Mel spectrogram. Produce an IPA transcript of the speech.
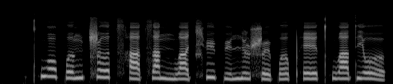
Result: t̪ʰ w ɔ˥˩ p ɤ˧˥ ŋ ʈ͡ʂ ɤ˥ t͡sʰ ä˨˩ t͡s a˥˩ n n̪ w ä˨˩ t͡ɕʰ y˥˩ p y˧˥ n̪ y˧˥ ʂ ɻ̩˨˩ p ɤ˥ pʰ e˥ ɪ̯ t̪ʰ w ä˥ t̪ j o˥˩ ʊ̯

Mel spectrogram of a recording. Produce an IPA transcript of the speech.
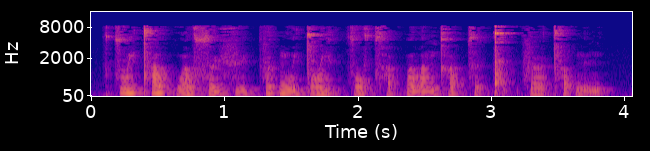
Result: t͡s uː˥ j t̪ʰ ɐ˥ w kʷ aː˨ w s ɵ˧ ɥ f yː˨˥ t̚ f ɵ˥ t̚ n̪ uː˨˩ j t̪ ɔː˨˥ j ɪ˥ k̚ s o˨˩ w t͡sʰ ɐ˨˥ k̚ p ɐ˥ w ɐ˥ ŋ kʰ ɐ˧ p̚ s ɵ˨˥ t̚ kʷʰ ɐ˨ k̚ f œː˧ t̪ʰ ɐ˧ p̚ n̪ ɪ˨ ŋ

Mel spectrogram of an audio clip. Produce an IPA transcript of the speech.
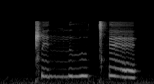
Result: ǁ e ŋ n ɯː ǀʰ ɛ

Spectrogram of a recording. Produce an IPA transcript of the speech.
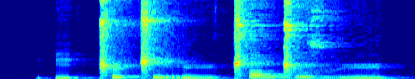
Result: ʔ i ʔ ǁ ø ǁ i r yː ǁʰ ɑ̃ ɡ͡ǁ o z v yː

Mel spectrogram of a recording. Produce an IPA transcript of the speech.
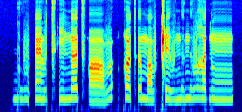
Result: ɡ ṳ˨ v ʔ ɛ̃˨ v t͡sʼ ĩ˨ n ɜ˦ t͡sʼ ɑ˨ v | q u˦ tʼ ə˦ m ɒ˨ v ǁ ɪ˦˨ v n ə̤˦ n ə̤˦ v ʁ ə˦ ɗ ũ˦

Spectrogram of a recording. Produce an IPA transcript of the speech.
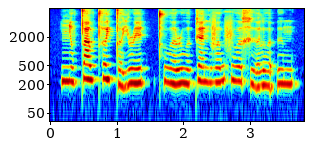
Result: ɲ ə˨˩ w t̪ a˧ w t̪ʰ ə˧ j t̪ ə˨˩˦ j ɹ e˦˥ t̚ | t̪ʰ u˨˩ ə̯ ɹ u˨˩˦ ə̯ k ɛ˧ n v ə˧˥ w f u˧ ə̯ x ɨ˨˩˨ ə̯ l u˨˩ ə̯ ʔ ɨ˧ m

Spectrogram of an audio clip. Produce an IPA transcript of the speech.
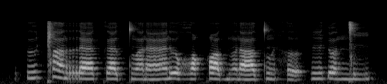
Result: ʔ ʉ ǁ ã r æ k æ tʷ ã ɾ æ̃ ɾ ʉ ʁʷ ə qʷ ə ɡ ə̃ ɾ a tʷ ĩ h ə | ĩ ɗ œ ŋ͡ǀ i

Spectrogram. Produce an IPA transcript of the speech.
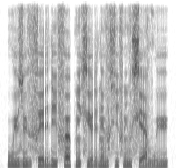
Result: w y˧˥ z y˧˥ v f e˧˥˧ r i˥˧ f œ˧˥˧ p ĩ˥ xʲ ø˧˥ r ẽ˧˥ v x i˥˧ f ĩ˧˥˧ v xʲ æ˩˧ v w y˥

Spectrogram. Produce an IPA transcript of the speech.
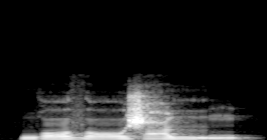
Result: w ɔ ð ɔː ʒ ʕ ɨː ŋ

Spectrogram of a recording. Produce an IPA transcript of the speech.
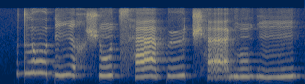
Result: d l o˥ ɗ iː˩˧˩ χ ʃ õ˨˦ t͡sʰ æ˩˧˩ p ʉː˨˦ t͡ʃʰ æ̰˨˦ ɡ ũ˨˦ ɠ ĩ˨˦

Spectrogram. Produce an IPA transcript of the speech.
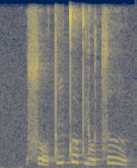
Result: s o̰˨˩ ʊ̯ t̪ i˥ t̪ ɤ˥˩ t̪ j o˩ ʊ̯ t͡s ɹ̩˥˩

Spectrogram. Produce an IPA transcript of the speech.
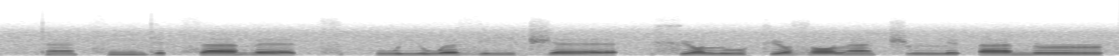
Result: t ɛ̃ t͡s ĩ d ɪ t͡s æ v ɛ t͡s | w i w ə z i d͡ʒ ɛ | xʲ ɔ l u kʲ ɔ z ɔ l æ̃ t͡ʃ lː ɪ ʔ æ n ə˞

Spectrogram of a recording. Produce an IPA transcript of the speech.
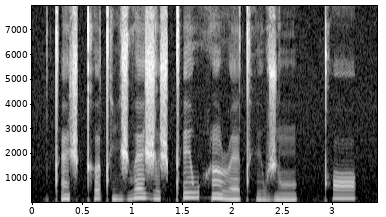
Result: tʼ ɛ̃˨ ʃ kʰ ə̰˦ tʼ i˩ ʒ ð ɛ˦ ʒ ə˨ ʃ tʼ e˥ w h ə̃˦ ɹ ɛ˨ tʰ ɪ˩ w ʒ õ˨ | kʰ ɔ˥

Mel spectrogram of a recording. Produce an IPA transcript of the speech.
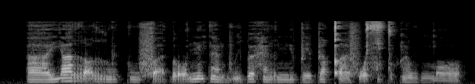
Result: aː j a r ɑ̰ r w ʏ k u f a̰ ɗ ɔ̰ nʲ œ̃ t æ̃ b ṵ i̯ ɓ œ h æ̃ r nʲ u p e p e qʼ ɛ f ɔ̰ sʲ e t ɔ̰ k œ̃ w u ŋ͡m ɔ

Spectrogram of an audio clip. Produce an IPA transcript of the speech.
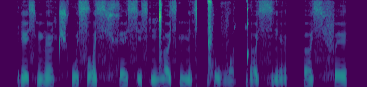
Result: ɾʲ ɛ˦ sʲ m ɛ̃˦ t͡ʃʰ u˦ sʲ lˠ ə˦ sʲ x e˦ sʲ u˨ sʲ ŋ͡ǀ ɜ˦ sʲ nʲ ə̃˨ sʲ ǁ u˨ v ʌ˦ ǃ ɜ˨ sʲ zʲ ɛ̃˨ | ɜ˦ sʲ f e˦

